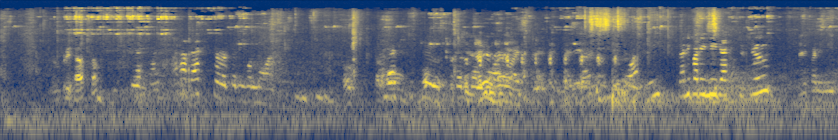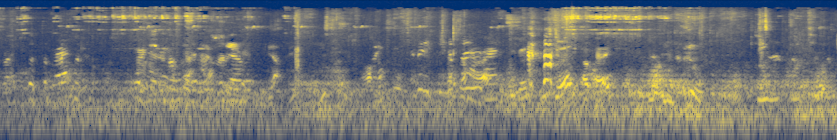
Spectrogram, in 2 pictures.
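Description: Several men and women talk casually outdoors.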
